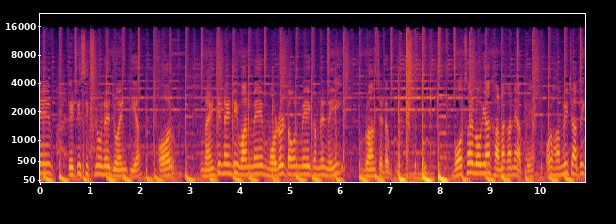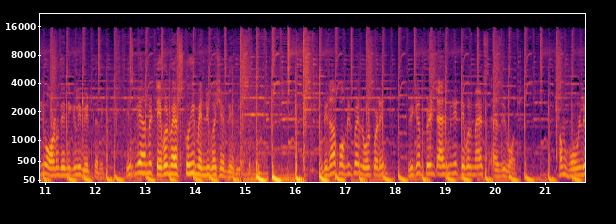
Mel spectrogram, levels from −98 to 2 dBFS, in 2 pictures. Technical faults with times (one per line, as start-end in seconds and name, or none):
none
